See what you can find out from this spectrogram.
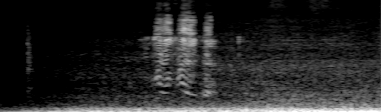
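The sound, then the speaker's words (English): A car drives through the streets of Sana'a, the capital of Yemen. Its low engine and road rumble form a steady drone that gradually grows louder, with brief voices audible over it. “I'm driving through the streets of Sana'a, the capital.”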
